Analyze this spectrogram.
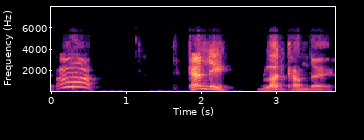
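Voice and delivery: high, loud hammed-up vampire cry; vampire imitation. Playing a vampire thrilled by blood candy, hammed-up vampire imitation. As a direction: shout it like a candy-crazed vampire. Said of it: "Vampires are like".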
